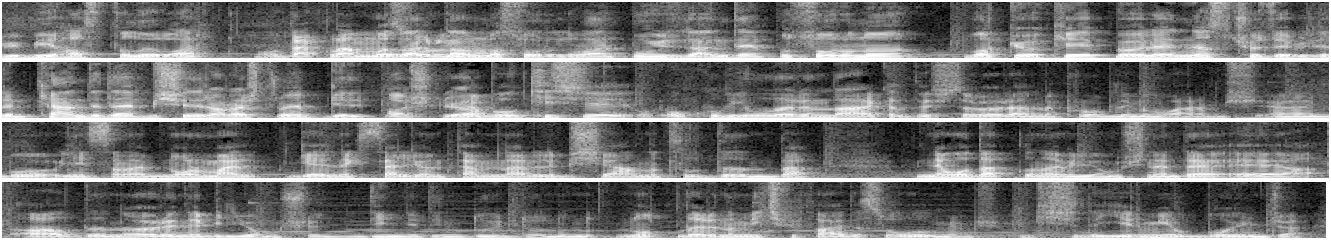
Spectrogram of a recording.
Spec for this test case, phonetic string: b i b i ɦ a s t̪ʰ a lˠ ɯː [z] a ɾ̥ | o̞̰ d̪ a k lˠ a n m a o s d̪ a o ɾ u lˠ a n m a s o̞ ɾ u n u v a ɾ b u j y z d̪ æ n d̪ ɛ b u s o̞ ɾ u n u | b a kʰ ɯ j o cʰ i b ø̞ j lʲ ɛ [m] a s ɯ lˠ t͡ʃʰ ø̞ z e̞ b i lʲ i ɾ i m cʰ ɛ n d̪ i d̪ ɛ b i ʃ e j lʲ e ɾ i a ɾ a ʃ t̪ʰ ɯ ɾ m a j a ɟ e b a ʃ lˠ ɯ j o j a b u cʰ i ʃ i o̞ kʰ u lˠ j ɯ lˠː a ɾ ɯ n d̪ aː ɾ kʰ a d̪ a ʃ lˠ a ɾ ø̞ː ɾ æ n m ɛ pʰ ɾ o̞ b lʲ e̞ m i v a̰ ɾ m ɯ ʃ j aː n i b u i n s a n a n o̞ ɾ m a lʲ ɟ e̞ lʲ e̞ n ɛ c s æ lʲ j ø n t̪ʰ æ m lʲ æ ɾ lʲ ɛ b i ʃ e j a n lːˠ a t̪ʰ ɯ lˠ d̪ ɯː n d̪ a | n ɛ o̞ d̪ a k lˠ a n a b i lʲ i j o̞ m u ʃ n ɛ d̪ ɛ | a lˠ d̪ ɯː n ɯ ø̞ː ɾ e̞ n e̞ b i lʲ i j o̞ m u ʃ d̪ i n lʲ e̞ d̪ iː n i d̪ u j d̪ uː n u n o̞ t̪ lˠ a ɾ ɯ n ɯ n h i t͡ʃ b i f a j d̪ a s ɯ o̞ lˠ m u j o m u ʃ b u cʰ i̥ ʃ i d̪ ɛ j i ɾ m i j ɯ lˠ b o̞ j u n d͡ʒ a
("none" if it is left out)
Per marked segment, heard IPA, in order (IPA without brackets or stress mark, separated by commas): v, n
